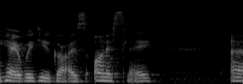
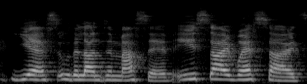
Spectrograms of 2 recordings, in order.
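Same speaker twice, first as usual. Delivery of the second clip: ordinary talk, nothing marked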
